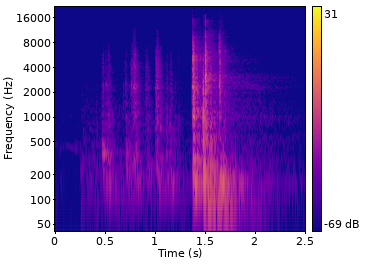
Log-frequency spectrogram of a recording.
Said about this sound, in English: He took the old man by the arm and led him to the door. As the door closed behind him,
